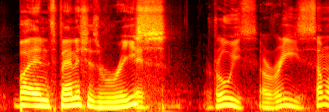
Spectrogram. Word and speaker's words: Ruiz: like out of nowhere oh andy ruiz andy reese i'm saying it right andy reese mexican is so weird rui ruiz no reese the fat mexican andy reese ruiz reese andy reese reese thank you in english in english it's reused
